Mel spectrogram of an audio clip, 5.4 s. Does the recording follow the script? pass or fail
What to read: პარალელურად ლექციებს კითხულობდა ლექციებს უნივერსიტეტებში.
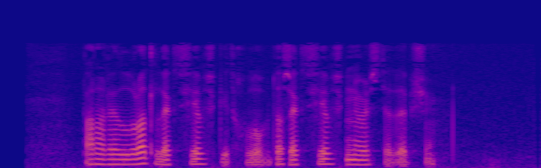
pass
